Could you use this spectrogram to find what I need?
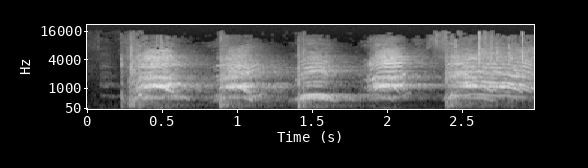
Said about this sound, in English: The sound of the eight-member Kelly Miller step team screaming, stomping, and clapping echoes through the hallways of the middle school. They're reviewing step combinations for their final competition this year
